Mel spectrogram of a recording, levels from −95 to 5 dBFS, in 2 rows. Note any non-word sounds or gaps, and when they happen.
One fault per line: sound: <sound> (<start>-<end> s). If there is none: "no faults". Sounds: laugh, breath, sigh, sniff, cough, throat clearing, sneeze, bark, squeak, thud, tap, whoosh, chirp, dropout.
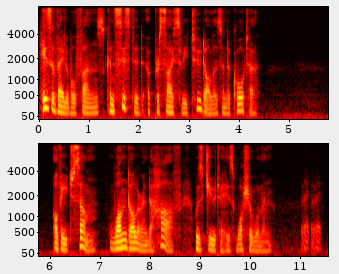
sound: laugh (11.0-11.4 s)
